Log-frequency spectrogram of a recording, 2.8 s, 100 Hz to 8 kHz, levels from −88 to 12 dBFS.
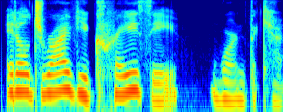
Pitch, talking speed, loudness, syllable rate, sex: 195 Hz, 150 wpm, -15 LUFS, 4.1 syllables/s, female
